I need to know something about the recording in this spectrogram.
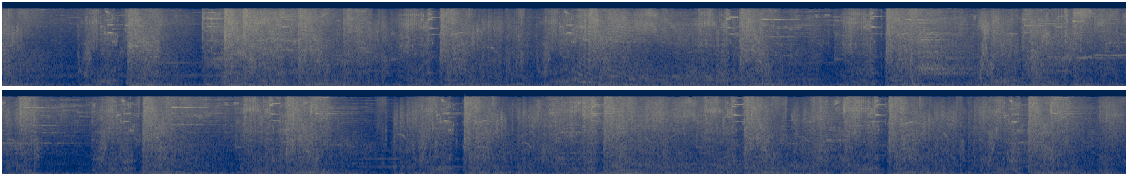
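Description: Game weapons clash with sharp hits.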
